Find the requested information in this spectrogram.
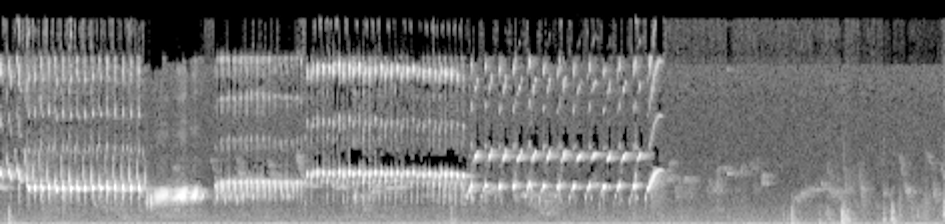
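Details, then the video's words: Canary song in a long sequence of tours: a fast whistled trill, a coarse rattle, steady high trills and a rolling repeated phrase, ending in faint scattered notes. "natural canary chirping sound"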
